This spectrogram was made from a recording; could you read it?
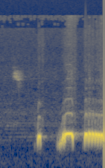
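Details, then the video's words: Decoy spotted dove calling with a clipped first note, an arched coo, then a sustained steady coo that runs on, with a faint overtone above. "Tiếng chim cu gáy mồi gáy gọi"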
